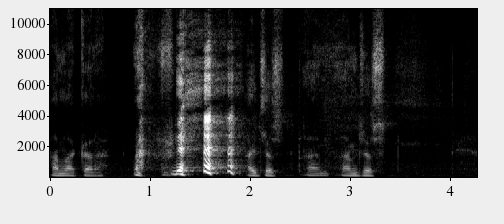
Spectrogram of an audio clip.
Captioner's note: bot laughing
